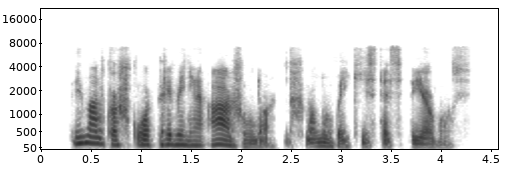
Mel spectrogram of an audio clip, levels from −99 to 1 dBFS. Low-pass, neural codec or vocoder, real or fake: 7.2 kHz; codec, 24 kHz, 1 kbps, SNAC; fake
